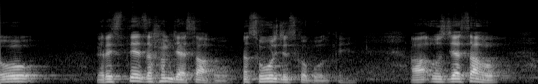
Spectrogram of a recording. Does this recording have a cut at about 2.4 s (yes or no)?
yes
